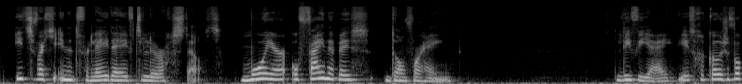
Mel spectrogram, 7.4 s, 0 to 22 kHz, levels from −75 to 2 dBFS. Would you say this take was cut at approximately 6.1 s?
no; 1 cut; at 2.4 s

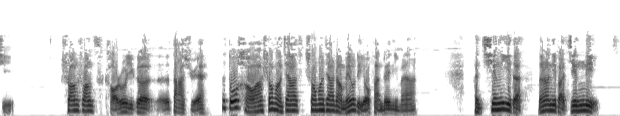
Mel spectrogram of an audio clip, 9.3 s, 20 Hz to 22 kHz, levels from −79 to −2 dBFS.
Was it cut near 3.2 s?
yes; 2 cuts; at 3.2 s, 7.0 s

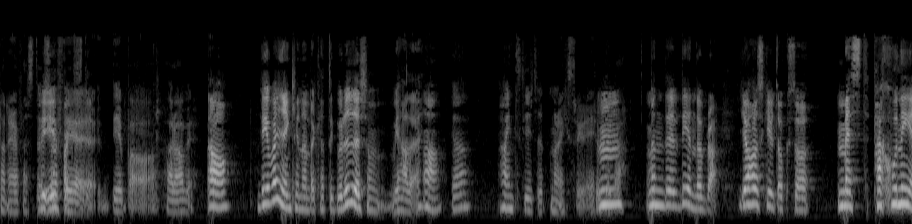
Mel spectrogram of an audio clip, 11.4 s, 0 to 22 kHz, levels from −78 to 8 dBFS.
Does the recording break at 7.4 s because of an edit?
yes; 2 cuts; at 5.6 s, 7.4 s

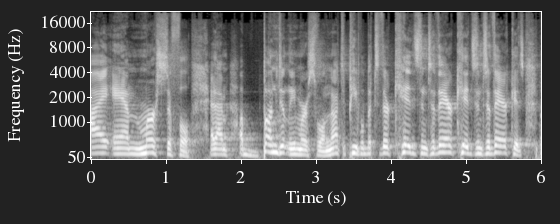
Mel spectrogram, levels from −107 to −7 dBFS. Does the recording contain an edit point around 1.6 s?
no; 1 cut; at 3.3 s

